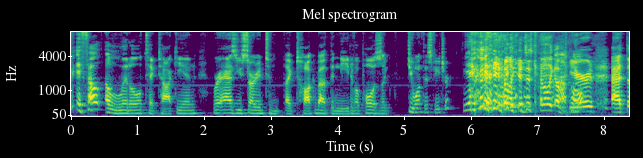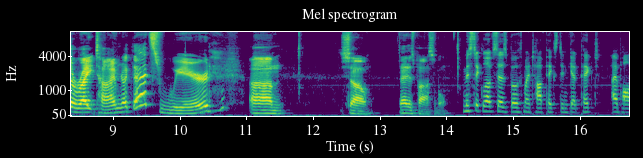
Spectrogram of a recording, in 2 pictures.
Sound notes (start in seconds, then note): 5.9 all laughing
